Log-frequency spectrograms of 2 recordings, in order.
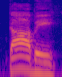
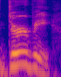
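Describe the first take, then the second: First: It is said with a British pronunciation. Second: It is said with an American pronunciation. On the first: The speaker calls it wrong. "You're pronouncing it wrong" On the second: The speaker calls it right. "It's fucking Derby"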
